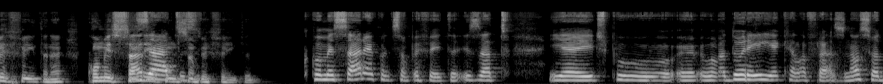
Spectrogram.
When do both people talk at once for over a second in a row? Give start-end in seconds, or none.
none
